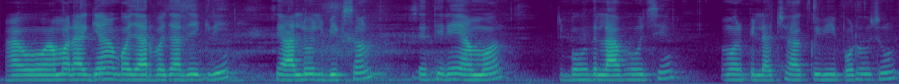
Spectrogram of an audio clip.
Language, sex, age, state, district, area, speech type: Odia, female, 45-60, Odisha, Balangir, urban, spontaneous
